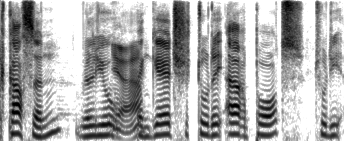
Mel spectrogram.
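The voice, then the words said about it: Put-on German accent in English. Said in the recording (Dutch): “ik doe het nu een beetje met een Duits accent.”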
